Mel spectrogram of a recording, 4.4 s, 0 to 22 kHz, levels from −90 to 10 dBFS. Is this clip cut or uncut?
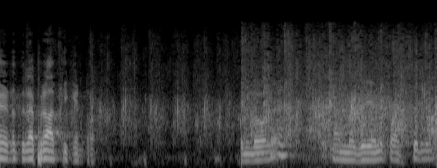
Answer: cut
